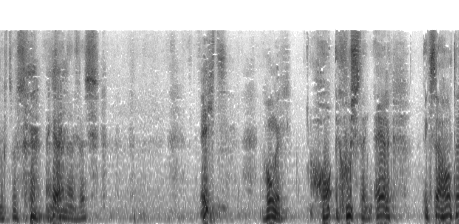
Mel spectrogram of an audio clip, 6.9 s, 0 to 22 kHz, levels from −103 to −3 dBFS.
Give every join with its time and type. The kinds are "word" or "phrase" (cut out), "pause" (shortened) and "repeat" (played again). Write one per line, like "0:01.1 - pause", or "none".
0:03.8 - pause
